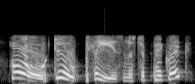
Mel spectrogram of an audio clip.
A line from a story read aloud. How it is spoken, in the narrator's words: cried all the ladies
